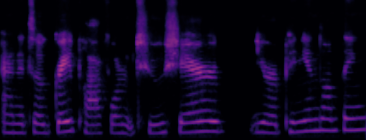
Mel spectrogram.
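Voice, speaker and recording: Against a quiet background, a woman speaks at a fairly high pitch with fairly even intonation and a dry, close sound with no echo. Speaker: youth speaker. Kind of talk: speech. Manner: fast.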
